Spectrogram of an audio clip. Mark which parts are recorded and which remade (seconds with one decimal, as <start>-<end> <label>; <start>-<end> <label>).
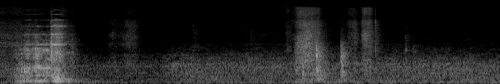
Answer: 0.0-1.8 recorded; 1.8-2.8 remade; 2.8-3.6 recorded; 3.6-5.0 remade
